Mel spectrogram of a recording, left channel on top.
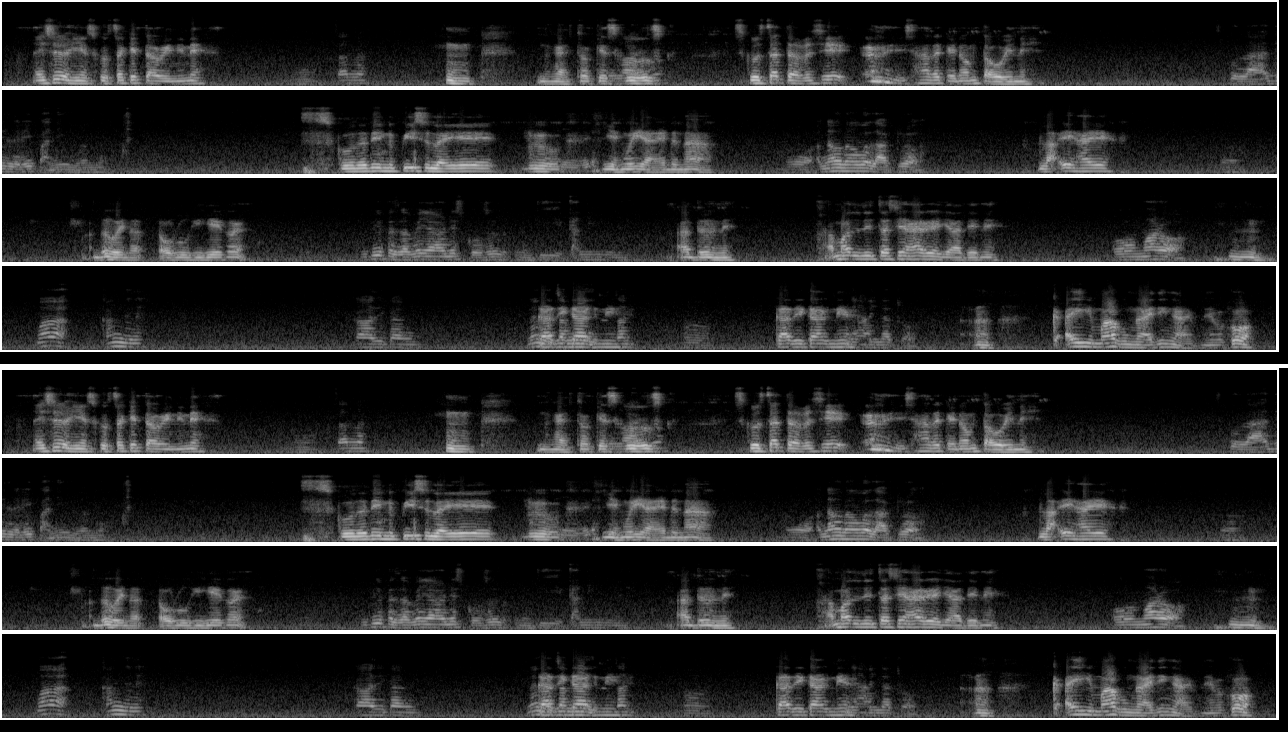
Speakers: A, on the right; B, in the centre.
A: ꯑꯩꯁꯨ ꯍꯌꯦꯡ ꯁ꯭ꯀꯨꯜ ꯆꯛꯀꯦ ꯇꯧꯔꯤꯅꯤꯅꯦ
B: ꯑꯣ ꯆꯠꯂꯣ
A: ꯍꯨꯝ ꯅꯨꯉꯥꯏꯊꯣꯛꯀꯦ
B: ꯅꯨꯡꯉꯥꯏꯕꯅꯤ
A: ꯁ꯭ꯀꯨꯜ ꯁ꯭ꯀꯨꯜ
B: ꯎꯝ
A: ꯆꯠ ꯇꯕꯁꯦ ꯏꯁꯥꯗ ꯀꯩꯅꯣꯝ ꯇꯧꯋꯤꯅꯦ
B: ꯑꯥ ꯁ꯭ꯀꯨꯜ ꯂꯥꯑꯗꯤ ꯂꯩꯔꯤꯛ ꯄꯥꯅꯤꯡꯉꯤꯕ ꯃꯨꯛ
A: ꯁ꯭ꯀꯨꯜꯗꯗꯤ ꯅꯨꯄꯤꯁꯨ ꯂꯩꯌꯦ ꯗꯨ
B: ꯑꯦ
A: ꯌꯦꯡꯕ ꯌꯥꯏꯌꯦꯗꯅ
B: ꯑꯣ ꯑꯉꯥꯡ ꯑꯅꯧꯕ ꯂꯥꯛꯇ꯭ꯔꯣ
A: ꯂꯥꯑꯦ ꯍꯥꯏꯌꯦ
B: ꯑ
A: ꯑꯗꯨ ꯑꯣꯏꯅ ꯇꯧꯔꯨꯒꯤꯒꯦ ꯑꯈꯣꯏ
B: ꯎꯝ ꯅꯨꯄꯤ ꯐꯖꯕ ꯌꯥꯎꯔꯗꯤ ꯁ꯭ꯀꯨꯜꯖꯨ ꯅꯨꯡꯇꯤꯒꯤ ꯀꯥꯅꯤꯡꯕꯅꯦ
A: ꯑꯗꯨꯅꯦ
B: ꯎꯝ
A: ꯑꯃꯗꯨꯗꯤ ꯆꯠꯁꯦ ꯍꯥꯏꯔ ꯌꯥꯗꯦꯅꯦ
B: ꯑꯣ ꯃꯥꯔꯣ
A: ꯎꯝ
B: ꯃꯥ ꯈꯪꯗꯦꯅꯦ ꯀꯥꯗꯤ ꯀꯥꯕꯅꯤ ꯅꯪꯒ
A: ꯀꯥꯗꯤ
B: ꯆꯞꯃꯤꯅꯤ
A: ꯀꯥꯒꯅꯤ
B: ꯆꯠ ꯑꯥ
A: ꯀꯥꯗꯤ ꯀꯥꯒꯅꯤ
B: ꯑꯩ ꯅꯠꯇꯔꯣ
A: ꯑ ꯀ ꯑꯩ ꯃꯥꯕꯨ ꯉꯥꯏꯗꯤ ꯉꯥꯏꯕꯅꯦꯕꯀꯣ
